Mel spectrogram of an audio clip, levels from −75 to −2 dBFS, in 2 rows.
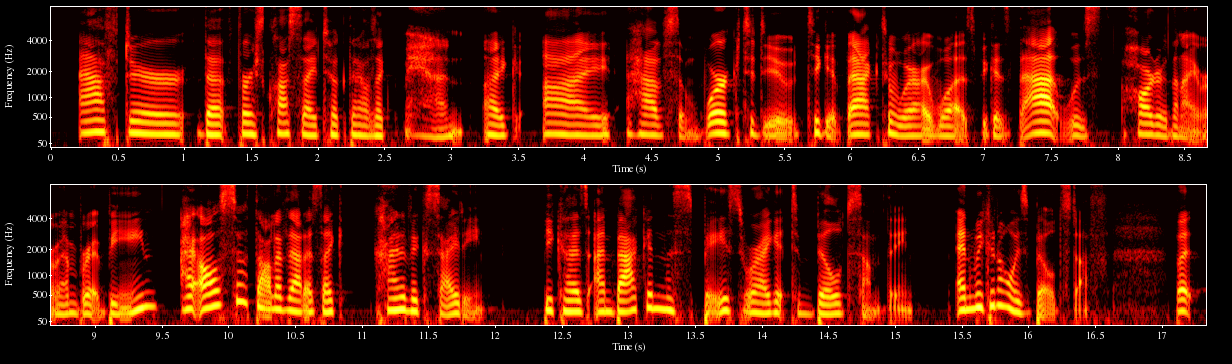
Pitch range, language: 175-205 Hz, English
